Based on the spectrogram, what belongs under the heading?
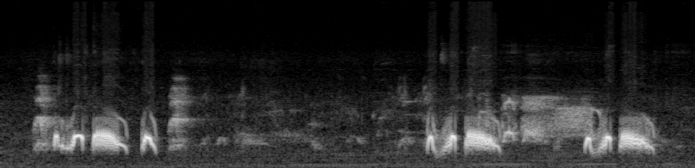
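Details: Experienced decoy spotted dove giving its urging, luring coo: two mellow phrases of short clipped notes running into a long, warm coo, separated by a quiet gap with soft murmurs.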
